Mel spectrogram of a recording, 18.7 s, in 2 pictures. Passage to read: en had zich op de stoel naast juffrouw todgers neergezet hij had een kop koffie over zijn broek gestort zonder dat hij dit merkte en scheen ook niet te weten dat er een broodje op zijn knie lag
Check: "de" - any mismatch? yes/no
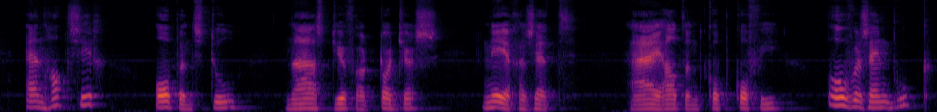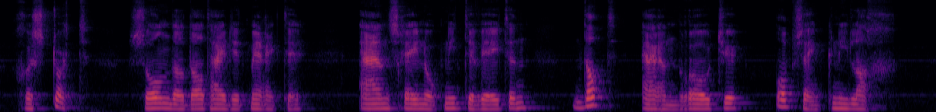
yes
